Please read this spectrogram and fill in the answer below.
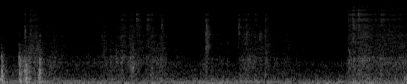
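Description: Scattered rustles and light knocks of objects being handled and moved about.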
